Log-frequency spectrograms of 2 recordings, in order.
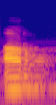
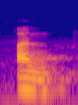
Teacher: Jadi ro itu lebih ke dalam daripada nun dan lam.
